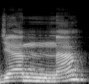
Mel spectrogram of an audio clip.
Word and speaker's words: Jannah: Kalau jannah, surga. Maka ada ibu namanya Nur Jannah. Jangan Nur Jinnah ya.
